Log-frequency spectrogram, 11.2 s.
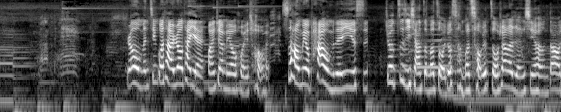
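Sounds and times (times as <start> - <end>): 
geese honking: 0.0 - 2.7, 5.0 - 6.0, 8.0 - 11.2
speech: 2.5 - 11.2.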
